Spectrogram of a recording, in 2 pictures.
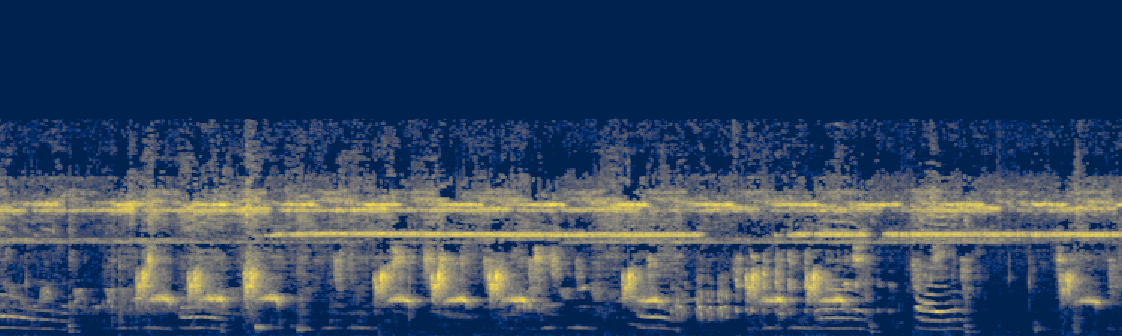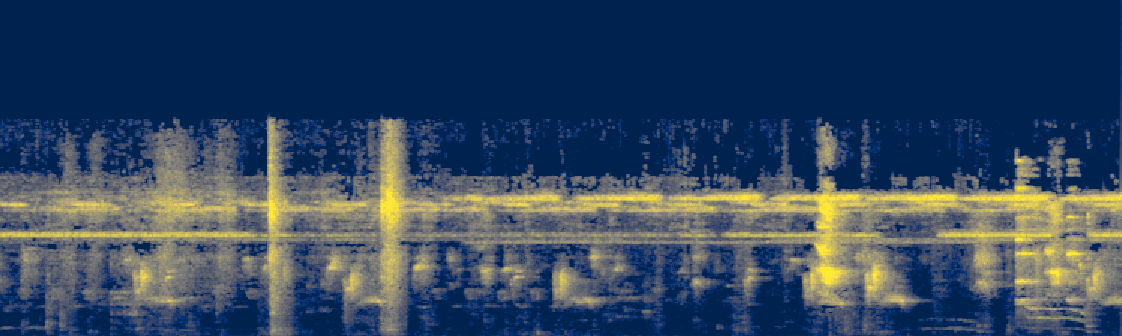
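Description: Outdoor birds chirping in quick repeated phrases over a steady high-pitched buzz, with a couple of warbling calls and two sharp clicks about two-thirds of the way through.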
